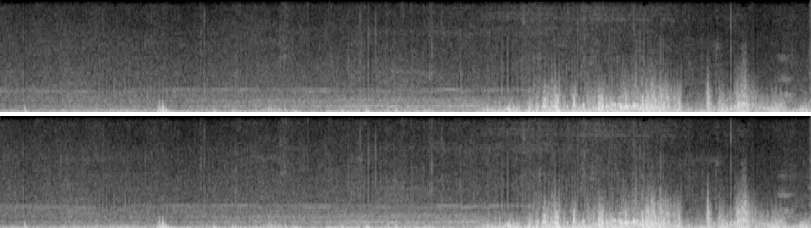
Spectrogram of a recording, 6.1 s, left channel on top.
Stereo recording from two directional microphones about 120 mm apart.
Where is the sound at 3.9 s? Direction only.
20° left (ahead or behind).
